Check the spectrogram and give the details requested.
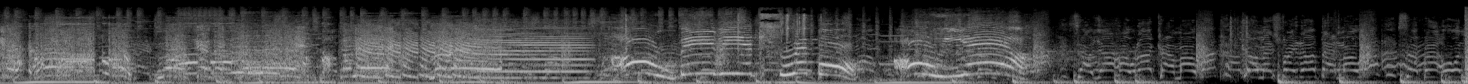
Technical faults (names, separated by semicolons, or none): skip ahead; jitter buffer speed-up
